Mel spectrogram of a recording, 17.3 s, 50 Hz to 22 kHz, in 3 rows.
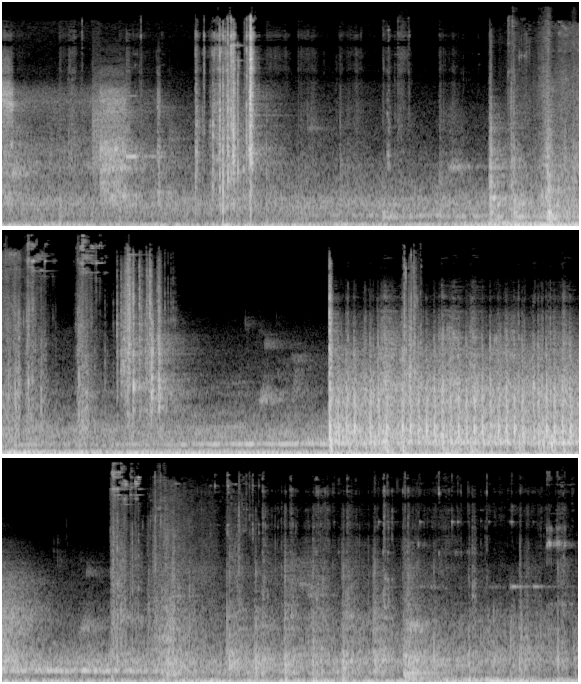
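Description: Bursts of gunfire in the shooter S.T.A.L.K.E.R. 2 crack out in scattered single shots and rapid clusters, some sharp and close, others dull and further off, over a low background rumble.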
